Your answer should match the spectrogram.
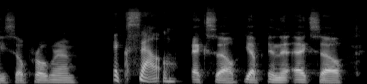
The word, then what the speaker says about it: ECSEL: Excel.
